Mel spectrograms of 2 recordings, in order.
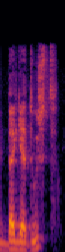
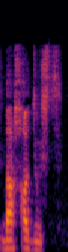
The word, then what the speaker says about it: Baghadoust: But my fathers come from Iran and the right way to pronounce it will be little bit different. The gh make a h sound and the second a is a different a. So it's bahadust but we say bagadust.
